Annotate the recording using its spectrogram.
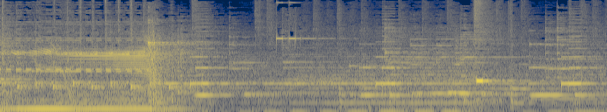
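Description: Contemporary chamber ensemble with electronics playing: a loud attack as it begins brings a deep low rumble and high held tones that die away after about two seconds, followed by sparse held notes and one sharp high accent near five seconds.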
